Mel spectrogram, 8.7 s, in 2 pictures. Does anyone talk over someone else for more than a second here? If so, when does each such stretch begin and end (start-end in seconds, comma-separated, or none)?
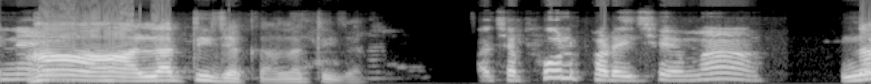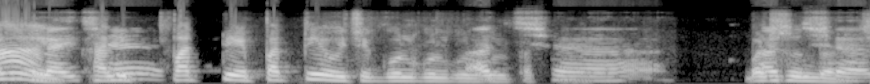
none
